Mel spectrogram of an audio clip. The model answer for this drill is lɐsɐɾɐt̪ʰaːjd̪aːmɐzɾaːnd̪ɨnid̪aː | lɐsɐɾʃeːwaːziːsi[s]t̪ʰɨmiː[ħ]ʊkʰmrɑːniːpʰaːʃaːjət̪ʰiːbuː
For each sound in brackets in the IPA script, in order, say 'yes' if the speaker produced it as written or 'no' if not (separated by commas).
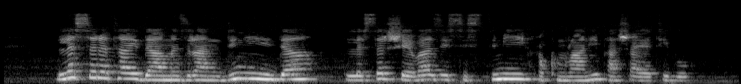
yes, yes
